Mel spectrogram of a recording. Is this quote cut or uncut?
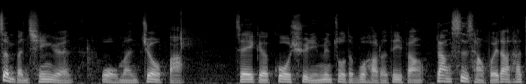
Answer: cut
